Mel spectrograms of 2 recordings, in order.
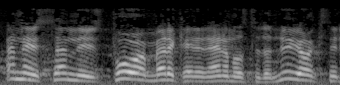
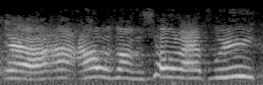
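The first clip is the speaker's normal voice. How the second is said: drugged animal; 7 semitones higher than usual. Retold or imitated. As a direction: play a groggy zoo animal, pitched up. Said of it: "the animals come back next week going".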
